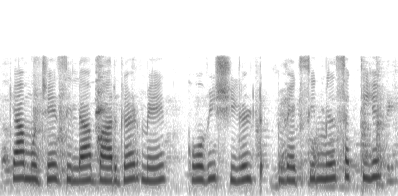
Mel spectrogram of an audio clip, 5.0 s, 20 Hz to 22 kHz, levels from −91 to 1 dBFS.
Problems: constant background noise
